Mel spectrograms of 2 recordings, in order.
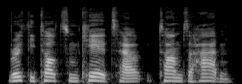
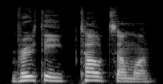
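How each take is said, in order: First: Said in the usual way. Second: Told drawn out slow and weighty; slow stress on told. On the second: Acted. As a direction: lean hard on told, slowly. Ma repeats the news slowly.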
